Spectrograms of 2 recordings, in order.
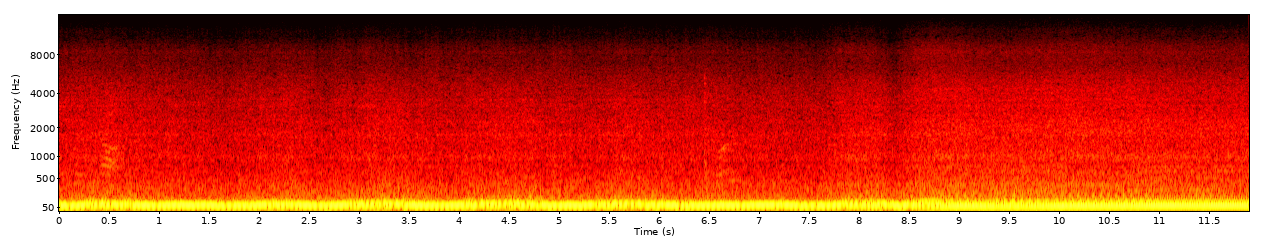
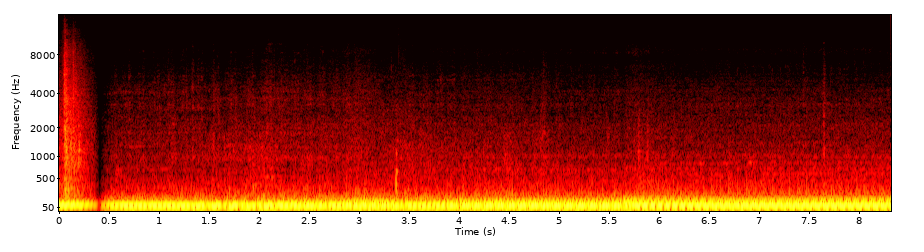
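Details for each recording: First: Engine-swapped car after fitting new plugs and new wires and sorting the transmission: a deep, even drone with no skips or stumbles, a brief dip, then steady again. It is running normally, though it still needs a re-tune. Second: Car on its first test drive: a deep rumble with an uneven, stumbling beat. It is skipping, a returning misfire the owner thinks is probably the spark plug wire.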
